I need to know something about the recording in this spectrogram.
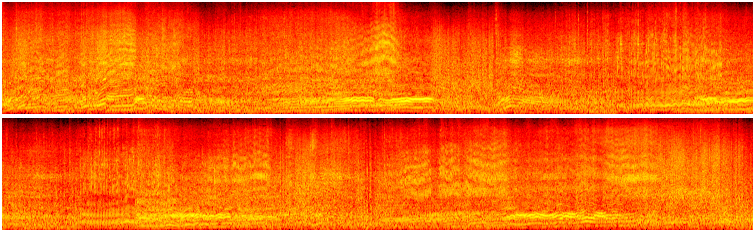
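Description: Motocross dirt bike engine heard from on board, revving up and dropping off again and again as the rider works the throttle and gears around the track.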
